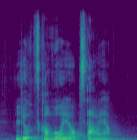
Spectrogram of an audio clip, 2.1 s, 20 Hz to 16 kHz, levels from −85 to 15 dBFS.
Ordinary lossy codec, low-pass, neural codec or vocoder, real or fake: none; 14.4 kHz; codec, 44.1 kHz, 3.4 kbps, Pupu-Codec; fake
